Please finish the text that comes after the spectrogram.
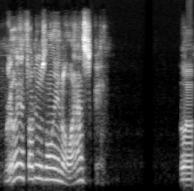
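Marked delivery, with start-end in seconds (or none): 0.0-1.5 high, fast mock disbelief; retold disbelief. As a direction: squeak it out, half-joking shock. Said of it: "I was like".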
